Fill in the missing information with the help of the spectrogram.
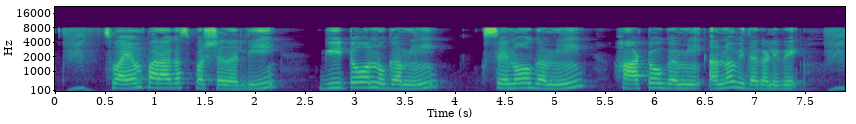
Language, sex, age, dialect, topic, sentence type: Kannada, female, 18-24, Mysore Kannada, agriculture, statement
